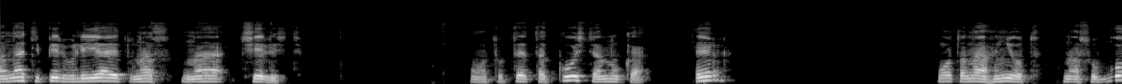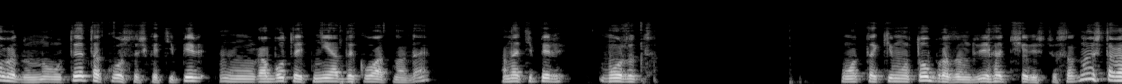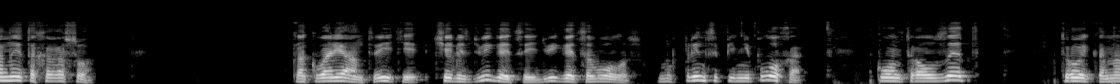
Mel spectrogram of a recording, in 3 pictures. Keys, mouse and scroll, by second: 0.2-1.5 middle drag, 2.8 scroll up 1, 3.0-3.5 middle drag, 4.2 click, 6.8 r, 10.6 click, 11.2-11.9 middle drag, 14.6 g, 17.2 click, 17.6 KP_1, 19.2 g, 29.9 click, 31.0 ctrl+z, 32.8 KP_3.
